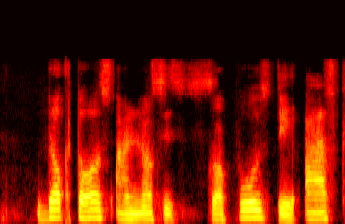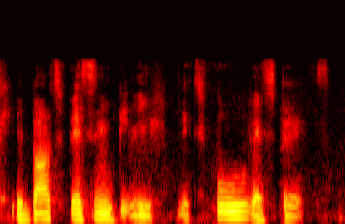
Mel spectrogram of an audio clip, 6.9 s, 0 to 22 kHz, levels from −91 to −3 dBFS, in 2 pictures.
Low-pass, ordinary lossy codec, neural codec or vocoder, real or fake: 7.2 kHz; AAC, 32 kbps; codec, 44.1 kHz, 2.6 kbps, DAC; fake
